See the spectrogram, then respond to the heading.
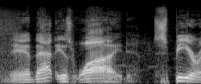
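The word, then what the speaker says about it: Spier: behind the net gauge spire and that is wide spear actually is how you pronounce his name SP p i e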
